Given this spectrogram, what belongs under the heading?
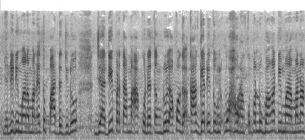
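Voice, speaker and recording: A woman's voice: fairly high pitch, steady tone, fast, soft background music. A woman from Indonesia chatting casually to camera, with lots of fillers and tag words. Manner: chatty, many fillers and "gitu ya". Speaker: vlogger. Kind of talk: casual chat. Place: Hong Kong.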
